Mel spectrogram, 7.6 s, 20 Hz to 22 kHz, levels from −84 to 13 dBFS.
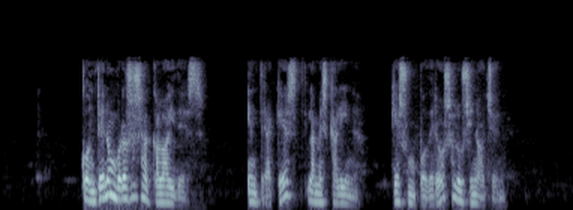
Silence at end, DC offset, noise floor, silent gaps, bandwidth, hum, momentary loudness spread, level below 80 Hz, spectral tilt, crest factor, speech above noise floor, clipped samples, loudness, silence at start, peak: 0.9 s; under 0.1%; -73 dBFS; none; 8.4 kHz; none; 12 LU; -58 dBFS; -3.5 dB/octave; 20 dB; 56 dB; under 0.1%; -18 LUFS; 1.1 s; 0 dBFS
